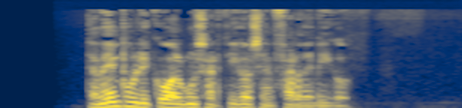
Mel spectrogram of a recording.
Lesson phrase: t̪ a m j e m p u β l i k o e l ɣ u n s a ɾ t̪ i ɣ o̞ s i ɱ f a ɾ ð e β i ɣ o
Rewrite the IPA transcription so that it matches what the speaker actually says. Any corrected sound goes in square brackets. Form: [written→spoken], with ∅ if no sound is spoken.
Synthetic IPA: t̪ a m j e m p u β l i k o [e→a] l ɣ u n s a ɾ t̪ i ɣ o̞ s [i→e] ɱ f a ɾ ð e β i ɣ o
